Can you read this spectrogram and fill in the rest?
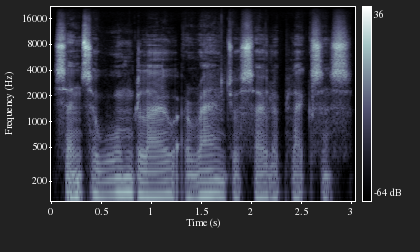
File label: voiceover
